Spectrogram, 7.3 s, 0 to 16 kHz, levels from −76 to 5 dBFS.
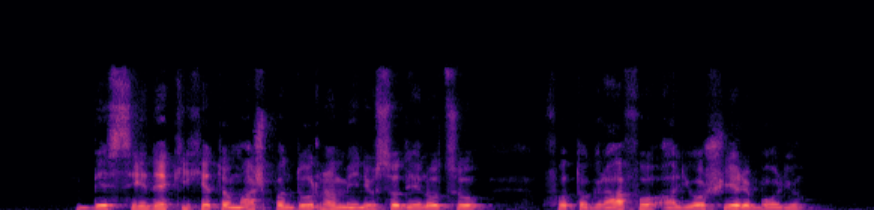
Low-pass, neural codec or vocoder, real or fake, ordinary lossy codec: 10.8 kHz; codec, 24 kHz, 3.1 kbps, DualCodec; fake; AAC, 48 kbps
